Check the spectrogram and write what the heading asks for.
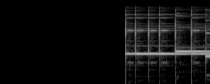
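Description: Silence, then a little over a second in, a quick run of bright, glockenspiel-like chiming notes starts suddenly: a game sound effect played as the song-picker wheel spins.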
